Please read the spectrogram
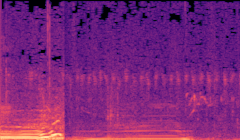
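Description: Two long, moaning animal calls. The first rises in pitch and cuts off abruptly; the second is lower, holds steady, then falls away near the end.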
